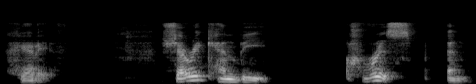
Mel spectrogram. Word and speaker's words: Jerez: So the English name Sherry is the, let's say, not perfectly pronounced Spanish Jerez.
